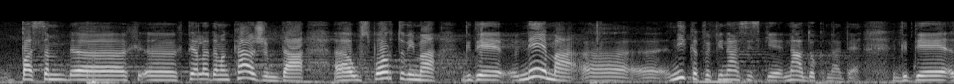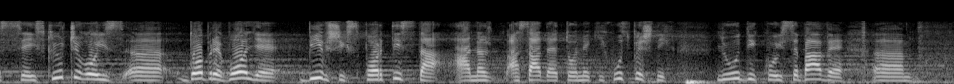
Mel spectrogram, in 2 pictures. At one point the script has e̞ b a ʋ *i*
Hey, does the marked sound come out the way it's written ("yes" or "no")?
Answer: no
